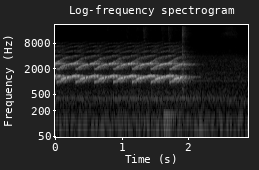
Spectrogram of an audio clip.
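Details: Bosch Radionics 4012/8012 security panel demo: rapid repeating rising siren sweeps, about three or four a second, cutting off abruptly when silenced; burglary alarm triggered by tripping the warehouse motion zone while armed away.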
